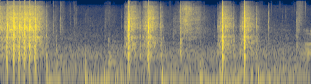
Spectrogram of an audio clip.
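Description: A Classic Army Skirmish Line airsoft gun, under a torture test, fires a quick opening burst, then a string of sharp, close, single mechanical clacks at irregular intervals.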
